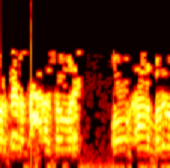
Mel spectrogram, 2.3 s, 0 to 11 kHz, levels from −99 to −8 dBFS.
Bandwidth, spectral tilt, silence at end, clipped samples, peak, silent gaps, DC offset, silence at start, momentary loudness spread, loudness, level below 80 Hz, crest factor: 7.2 kHz; -2.5 dB/octave; 0 s; under 0.1%; 0 dBFS; none; under 0.1%; 0 s; 11 LU; -16 LUFS; -52 dBFS; 16 dB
